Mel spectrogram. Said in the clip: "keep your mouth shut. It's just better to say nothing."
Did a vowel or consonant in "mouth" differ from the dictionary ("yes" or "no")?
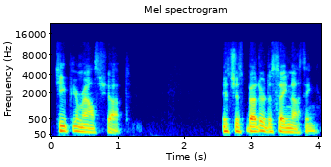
no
